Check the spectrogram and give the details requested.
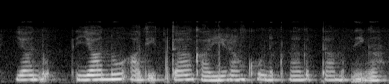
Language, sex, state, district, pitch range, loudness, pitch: Garo, female, Meghalaya, West Garo Hills, 205-220 Hz, -15 LUFS, 215 Hz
